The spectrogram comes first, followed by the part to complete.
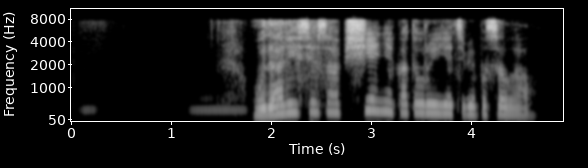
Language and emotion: Russian, neutral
